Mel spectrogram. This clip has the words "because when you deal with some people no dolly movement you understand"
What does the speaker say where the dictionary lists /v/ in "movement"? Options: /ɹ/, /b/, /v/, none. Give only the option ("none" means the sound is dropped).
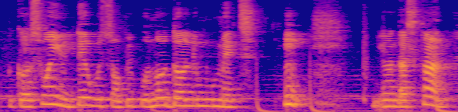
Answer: none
